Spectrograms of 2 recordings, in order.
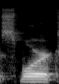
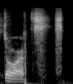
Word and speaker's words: Sztorc: It's a completely different letter that's pronounced TS. Wow. So, it's STOs.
